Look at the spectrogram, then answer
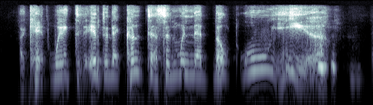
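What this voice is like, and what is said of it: Gravelly wrestler impression. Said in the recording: “Giving the best Macho Man impression right there.”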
